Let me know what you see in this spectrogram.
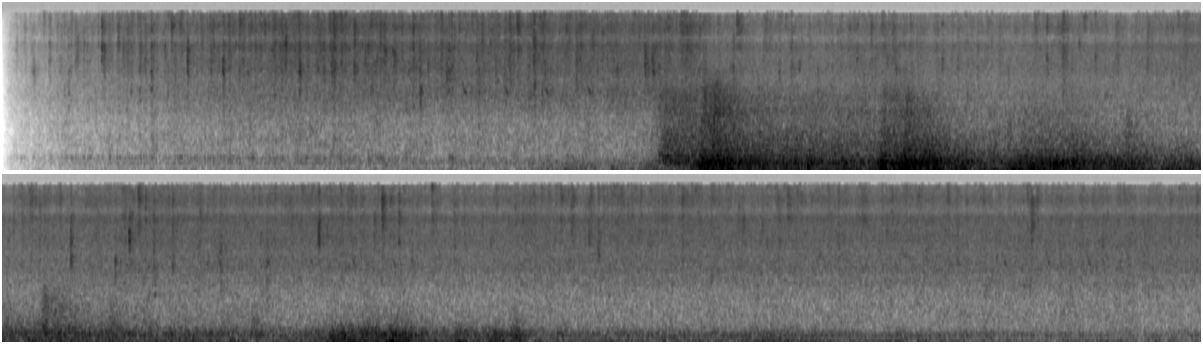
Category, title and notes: Soundscapes > Nature
STORM-Samsung Galaxy Smartphone, CU Thunder Rumbles, Crashes, Rain Nicholas Judy TDC
Thunder rumbles and crashes with rain.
